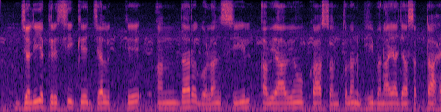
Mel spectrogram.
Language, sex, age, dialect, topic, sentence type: Hindi, male, 25-30, Kanauji Braj Bhasha, agriculture, statement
